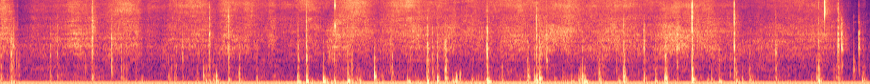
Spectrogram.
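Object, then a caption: Metallized plastic snack bag. A sealed, apparently full gold metallized plastic snack bag is held up and crinkled and scratched with fingertips and nails. Quiet, dry crackles and sharp ticking snaps come in irregular bursts over a steady low hum, with brief bright crinkle peaks that die away almost instantly.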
